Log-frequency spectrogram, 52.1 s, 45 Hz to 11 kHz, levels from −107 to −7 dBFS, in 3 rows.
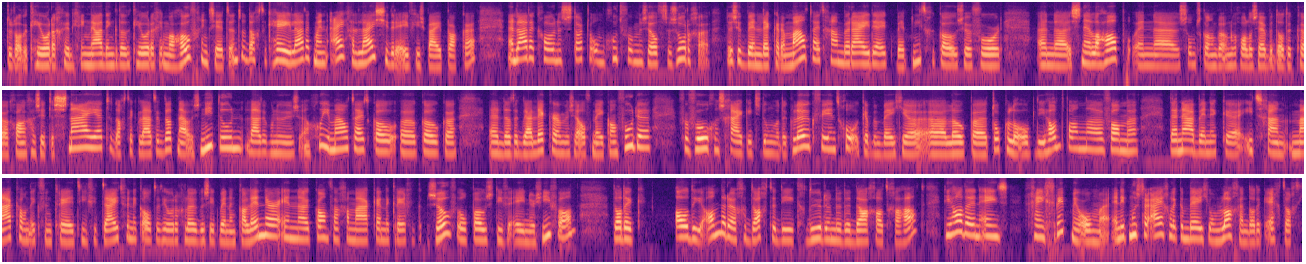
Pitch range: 180-235 Hz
